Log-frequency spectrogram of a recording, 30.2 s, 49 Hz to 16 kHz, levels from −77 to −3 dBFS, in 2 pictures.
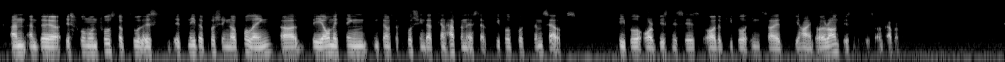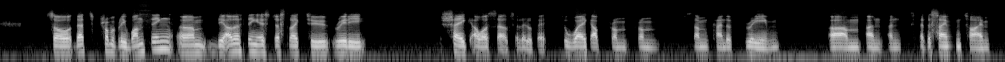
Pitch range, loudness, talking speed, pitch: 90-115 Hz, -23 LUFS, 155 wpm, 105 Hz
